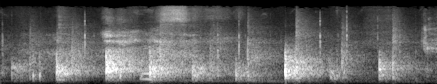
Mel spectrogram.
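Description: Footsteps and rustling of clothing against the microphone, with a few sharp knocks.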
